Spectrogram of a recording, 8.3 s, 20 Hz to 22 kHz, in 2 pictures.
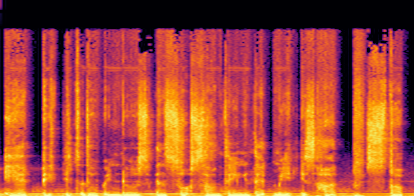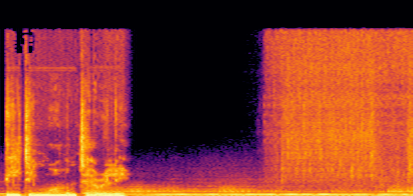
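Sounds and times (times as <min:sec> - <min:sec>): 
speech: 0:00.2 - 0:05.5
water running from a tap into a sink on a bench: 0:06.8 - 0:08.2.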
